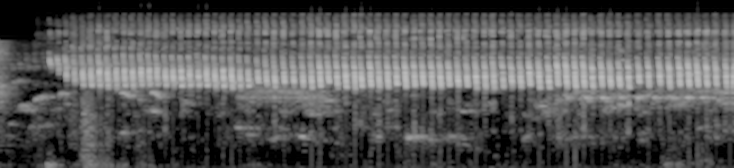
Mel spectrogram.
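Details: Ashy drongo delivering its long cililin trill: after a faint start, a high, fast, evenly pulsed run of sharp notes, roughly nine a second, held steadily for over six seconds with little change in pitch.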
